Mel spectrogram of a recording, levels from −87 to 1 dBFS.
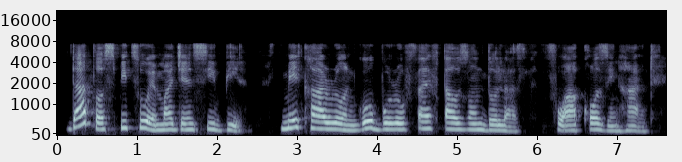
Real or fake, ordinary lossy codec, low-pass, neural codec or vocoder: fake; none; 7.2 kHz; codec, 16 kHz, 4.8 kbps, FACodec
